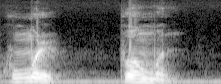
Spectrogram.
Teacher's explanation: 그래서 그 비음화 예시로 기역은 비음 앞에서 이응으로 발음되는 건데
